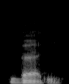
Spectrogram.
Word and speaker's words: burden: don't blame me okay burden okay again this is kind of slightly problematic sound it's a lengthened one syllable burden right and not that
